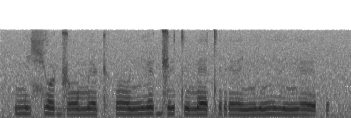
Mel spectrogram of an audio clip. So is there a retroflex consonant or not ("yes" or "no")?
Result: yes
